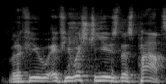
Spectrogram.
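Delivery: lightly voiced horrifying gnome; a hint of a creepy gnome. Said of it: "says horrifying four-color gnome".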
